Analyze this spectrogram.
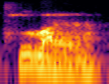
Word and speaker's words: Tiemeyer: And I have Gavin Tiemeyer, is that right? I should have practiced your name. Of course. It sounds like that phonetically, I guess it's Tiemeyer. Tiemeyer, see? Yeah, so it's like T-E.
